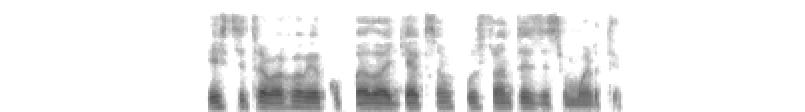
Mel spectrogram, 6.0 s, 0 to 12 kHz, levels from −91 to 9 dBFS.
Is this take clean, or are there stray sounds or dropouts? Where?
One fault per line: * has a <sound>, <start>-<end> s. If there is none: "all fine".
all fine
